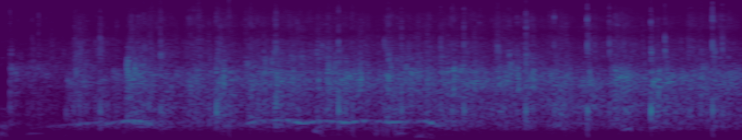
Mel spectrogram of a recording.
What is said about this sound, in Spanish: Da un fuerte aplauso.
